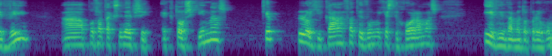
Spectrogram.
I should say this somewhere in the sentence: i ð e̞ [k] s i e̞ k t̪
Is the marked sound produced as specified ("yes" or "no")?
no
